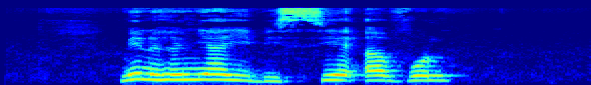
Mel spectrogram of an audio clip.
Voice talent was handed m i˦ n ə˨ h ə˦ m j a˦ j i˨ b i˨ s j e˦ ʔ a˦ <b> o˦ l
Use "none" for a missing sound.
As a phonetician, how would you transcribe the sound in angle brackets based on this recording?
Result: v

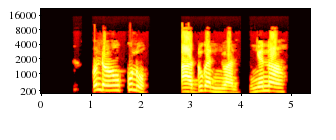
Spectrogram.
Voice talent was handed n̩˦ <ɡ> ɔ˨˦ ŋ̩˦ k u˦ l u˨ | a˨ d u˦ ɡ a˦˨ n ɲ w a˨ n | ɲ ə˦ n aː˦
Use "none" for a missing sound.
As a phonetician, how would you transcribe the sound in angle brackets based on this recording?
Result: d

